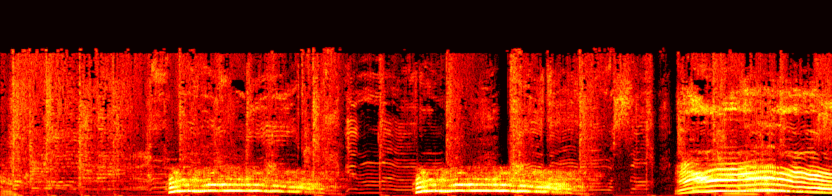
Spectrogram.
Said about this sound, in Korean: 정답은 아프리카 코끼리였습니다. 아, 예. 여러분들이 TV 프로그램 보시면 아프리카 코끼리 그 정글에서, 네, 그 농장에서 막 들리는 소리, 그 소리 정확하게 맞춰주신 분들이 많이 계십니다.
